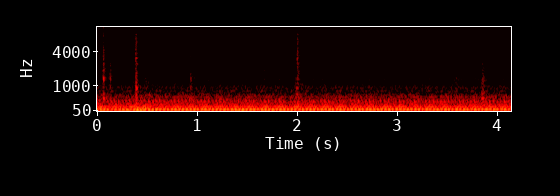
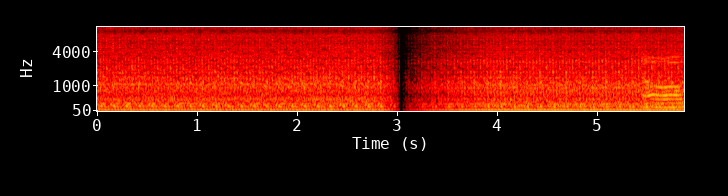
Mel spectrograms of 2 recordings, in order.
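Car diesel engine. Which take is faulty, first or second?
second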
